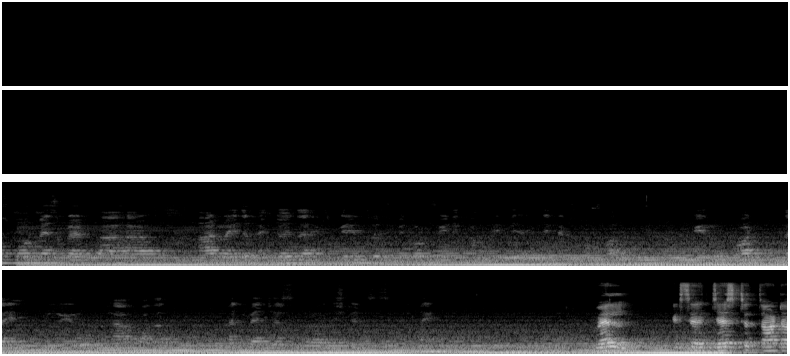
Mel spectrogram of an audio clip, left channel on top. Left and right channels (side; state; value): left; silent; digital silence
